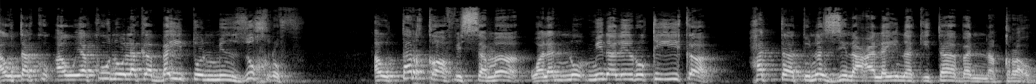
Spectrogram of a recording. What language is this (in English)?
Malay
